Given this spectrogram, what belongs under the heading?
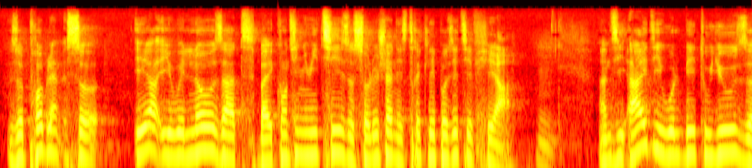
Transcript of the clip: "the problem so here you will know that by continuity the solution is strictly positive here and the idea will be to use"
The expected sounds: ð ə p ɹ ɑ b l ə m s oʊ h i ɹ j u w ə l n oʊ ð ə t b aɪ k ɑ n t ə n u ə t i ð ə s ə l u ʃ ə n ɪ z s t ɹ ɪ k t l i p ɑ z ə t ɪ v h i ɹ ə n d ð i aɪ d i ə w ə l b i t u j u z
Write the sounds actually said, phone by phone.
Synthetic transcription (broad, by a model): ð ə p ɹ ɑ b l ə m s oʊ h i ɹ j u w ə l n oʊ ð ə t b aɪ k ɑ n t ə n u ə t i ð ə s ə l u ʃ ə n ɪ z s t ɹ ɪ k t l i p ɑ z ə t ɪ v h i ɹ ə n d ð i aɪ d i w ə l b i t u j u z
